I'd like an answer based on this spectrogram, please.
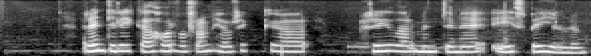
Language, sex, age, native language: Icelandic, female, 11, Icelandic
